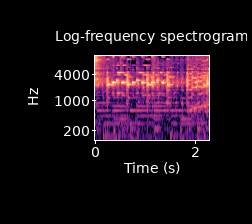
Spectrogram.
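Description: Upbeat channel-intro jingle: quick, short high notes over a steady beat, with a brief burst of hiss right at the start.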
